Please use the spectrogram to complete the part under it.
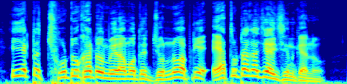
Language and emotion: Bengali, angry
